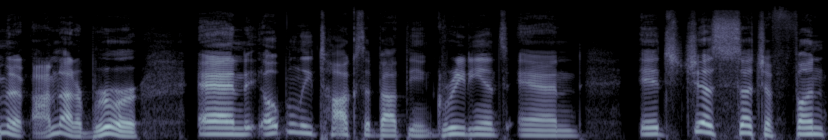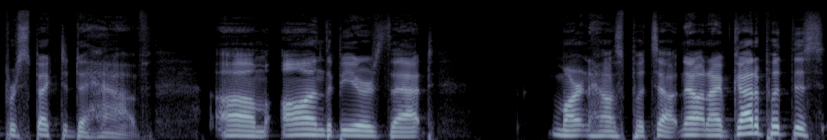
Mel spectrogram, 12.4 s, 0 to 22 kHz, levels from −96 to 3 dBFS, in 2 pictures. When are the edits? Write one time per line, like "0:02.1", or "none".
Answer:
0:01.9
0:08.7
